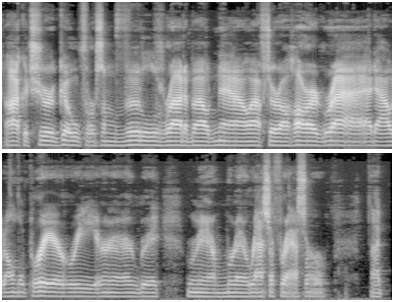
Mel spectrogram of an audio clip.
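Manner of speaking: put-on lightly drawled Western cowboy accent. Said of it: "I don't know how to sound like a cowboy".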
